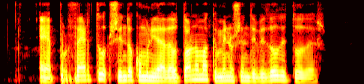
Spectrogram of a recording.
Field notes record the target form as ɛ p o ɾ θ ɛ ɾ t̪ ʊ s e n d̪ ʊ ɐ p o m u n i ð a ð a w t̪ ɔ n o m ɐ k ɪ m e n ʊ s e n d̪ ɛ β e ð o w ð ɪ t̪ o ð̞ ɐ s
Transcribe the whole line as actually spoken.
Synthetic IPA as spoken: ɛ p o ɾ θ ɛ ɾ t̪ ʊ s e n d̪ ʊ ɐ k o m u n i ð a ð a w t̪ ɔ n o m ɐ k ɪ m e n ʊ s e n d̪ e β e ð o w ð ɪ t̪ o ð̞ ɐ s

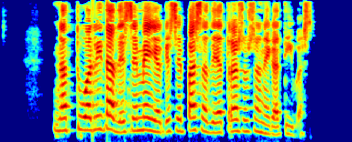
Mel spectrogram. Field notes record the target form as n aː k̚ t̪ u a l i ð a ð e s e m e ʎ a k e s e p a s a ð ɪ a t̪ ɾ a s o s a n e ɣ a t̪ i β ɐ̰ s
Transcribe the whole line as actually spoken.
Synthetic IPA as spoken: n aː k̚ t̪ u a l i ð a ð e s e m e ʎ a k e s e p a s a ð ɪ a t̪ ɾ a s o s a n e ɣ a t̪ i β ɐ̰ s

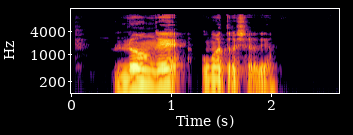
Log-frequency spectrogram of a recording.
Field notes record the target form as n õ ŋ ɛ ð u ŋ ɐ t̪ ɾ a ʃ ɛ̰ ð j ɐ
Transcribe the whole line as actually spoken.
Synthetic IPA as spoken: n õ ŋ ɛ u ŋ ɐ t̪ ɾ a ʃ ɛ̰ ð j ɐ

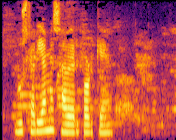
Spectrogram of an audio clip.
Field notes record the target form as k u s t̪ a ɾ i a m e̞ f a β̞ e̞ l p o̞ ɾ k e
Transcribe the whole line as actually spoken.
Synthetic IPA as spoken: ɡ u s t̪ a ɾ i a m e̞ s a β̞ e̞ ɾ p o̞ ɾ k e

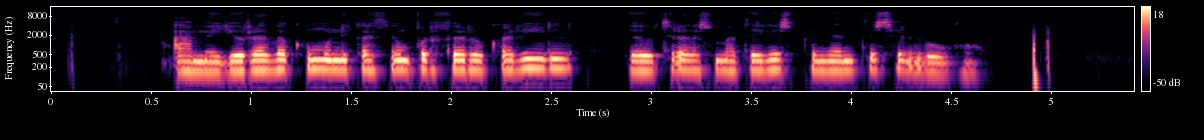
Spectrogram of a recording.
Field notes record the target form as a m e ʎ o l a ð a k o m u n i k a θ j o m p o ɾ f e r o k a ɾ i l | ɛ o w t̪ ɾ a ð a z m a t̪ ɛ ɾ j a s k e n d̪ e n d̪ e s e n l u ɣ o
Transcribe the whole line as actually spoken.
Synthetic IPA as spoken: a m e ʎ o ɾ a ð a k o m u n i k a θ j o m p o ɾ f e r o k a ɾ i l | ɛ o w t̪ ɾ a ð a z m a t̪ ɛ ɾ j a s p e n d̪ e n t̪ e s e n l u ɣ o

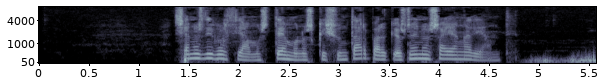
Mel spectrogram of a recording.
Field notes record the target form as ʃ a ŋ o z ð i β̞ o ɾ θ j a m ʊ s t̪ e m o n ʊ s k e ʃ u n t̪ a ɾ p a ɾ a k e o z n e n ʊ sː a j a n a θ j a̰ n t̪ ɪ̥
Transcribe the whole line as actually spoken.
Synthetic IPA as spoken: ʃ a n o z ð i β̞ o ɾ θ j a m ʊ s t̪ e m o n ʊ s k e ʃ u n t̪ a ɾ p a ɾ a k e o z n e n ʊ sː a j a ŋ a ð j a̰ n t̪ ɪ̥

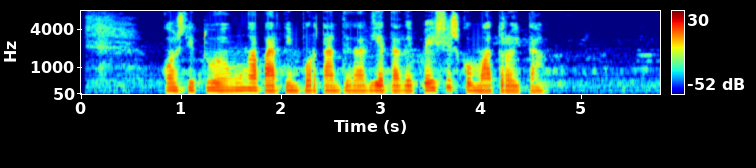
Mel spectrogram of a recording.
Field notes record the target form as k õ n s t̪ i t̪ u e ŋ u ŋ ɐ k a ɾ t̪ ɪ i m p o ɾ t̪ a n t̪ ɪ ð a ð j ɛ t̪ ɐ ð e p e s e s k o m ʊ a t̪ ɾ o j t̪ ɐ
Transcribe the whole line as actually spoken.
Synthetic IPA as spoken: k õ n s t̪ i t̪ u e ŋ u ŋ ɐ p a ɾ t̪ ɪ i m p o ɾ t̪ a n t̪ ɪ ð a ð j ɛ t̪ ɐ ð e p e ʃ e s k o m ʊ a t̪ ɾ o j t̪ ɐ

